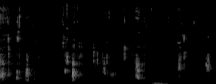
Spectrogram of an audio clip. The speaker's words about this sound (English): I'm trying to drink my water bottle as loud as physically possible.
